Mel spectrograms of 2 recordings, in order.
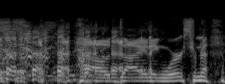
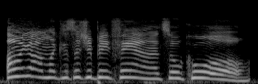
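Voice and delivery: high mock-excited girl voice; gushing girl fan; 9 semitones higher than usual. Girl tells him she's a big fan, imitated gushing. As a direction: imitate a thrilled fan, stretching the end. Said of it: "She goes".

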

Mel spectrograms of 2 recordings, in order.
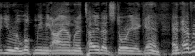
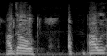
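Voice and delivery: ordinary talk

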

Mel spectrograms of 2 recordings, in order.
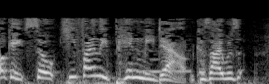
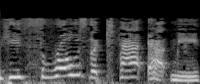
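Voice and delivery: usual speaking voice

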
